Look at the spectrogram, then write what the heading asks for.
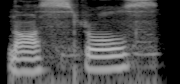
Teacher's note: there could also be an argument that there's no e there and just use a dark L instead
